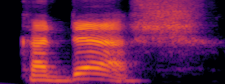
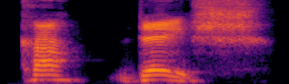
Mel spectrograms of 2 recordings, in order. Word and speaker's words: Kadesh: Here we've got a Kof with an A sound, Ka, and here's a Dalet and a AY sound, it's Saray, Ka, De, ends with a Sheen, Kadesh, K-A-D-E-S-H. Kadesh.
